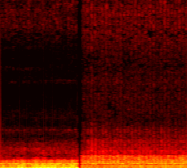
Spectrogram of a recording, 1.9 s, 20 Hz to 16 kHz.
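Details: Peugeot 407 SW 2.0 HDi diesel at idle: a rough, uneven low chatter under the engine note from a failing dual mass flywheel, heard as a clutch noise.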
